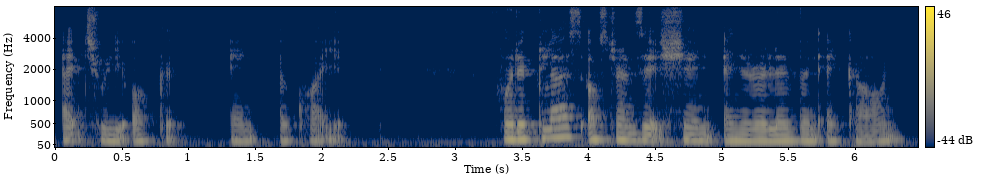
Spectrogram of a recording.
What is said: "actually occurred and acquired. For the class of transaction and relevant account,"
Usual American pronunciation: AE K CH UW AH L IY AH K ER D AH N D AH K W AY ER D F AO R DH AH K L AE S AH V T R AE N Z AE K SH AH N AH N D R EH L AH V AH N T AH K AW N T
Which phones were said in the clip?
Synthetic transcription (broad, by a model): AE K CH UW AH L IY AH K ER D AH N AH K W AY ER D F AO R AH K L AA S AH F T R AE N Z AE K SH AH N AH N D R EH L AH V AH N T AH K AW N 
